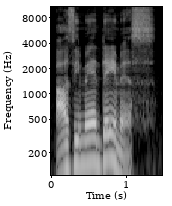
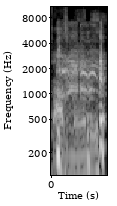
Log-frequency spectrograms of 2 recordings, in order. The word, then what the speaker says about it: Ozymandias: I think he kept being like Ozymandias was like the way he pronounced Osmandy.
